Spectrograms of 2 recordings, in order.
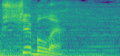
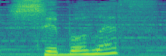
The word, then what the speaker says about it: Shibboleth: If he said, Nay, then said they unto him, Say now, Shibboleth. And he said, Sibboleth? For he could not frame to pronounce it right.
